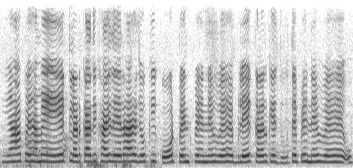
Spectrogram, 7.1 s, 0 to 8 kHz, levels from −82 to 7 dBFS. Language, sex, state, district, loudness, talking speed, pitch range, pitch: Hindi, female, Chhattisgarh, Raipur, -17 LUFS, 195 wpm, 300-315 Hz, 310 Hz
